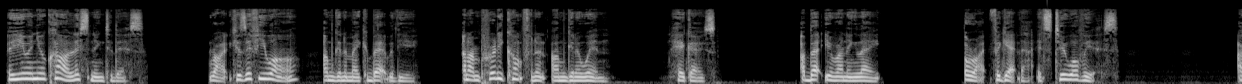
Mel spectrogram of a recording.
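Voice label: commercial, home studios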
